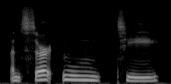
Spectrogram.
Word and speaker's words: uncertainty: stop say uhoh uhoh your your throat stops that sound otherwise it would sound like uh uhoh uncertainty it's like your throat closes and you're making the end movement with your tongue uncertain T all right and speaking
